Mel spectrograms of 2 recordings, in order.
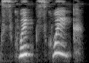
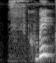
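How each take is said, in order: First: Very high mouse voice, two quick squeaks; small mouse. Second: Very high squeaky mouse voice with a rising squeak; a tiny mouse squeaking up at the end; small mouse. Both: A narrator's reading.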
